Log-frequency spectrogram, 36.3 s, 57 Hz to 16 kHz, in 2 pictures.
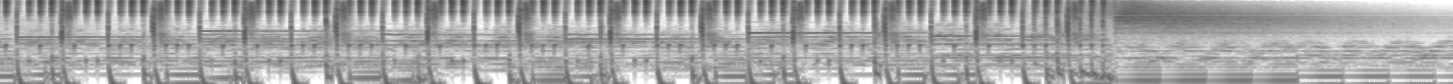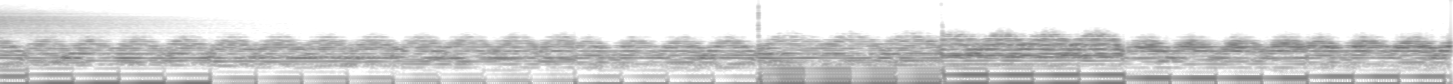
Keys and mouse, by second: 5.6 click, 13.3 right click, 15.7 click, 17.5 click, 21.8 click, 27.3 click, 32.9 shift+click.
